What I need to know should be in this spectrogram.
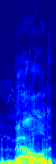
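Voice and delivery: Merde with a throaty guttural R; French pronunciation. Shown as a demonstration. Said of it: "Like you've got a piece of shit in your throat".

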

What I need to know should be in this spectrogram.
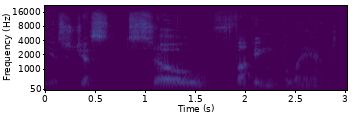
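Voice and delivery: stretched slow stress on "so fucking bland"; slow, disgusted emphasis; drawn-out disgust. Real, not acted. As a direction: lean on "so" and drag the whole line.

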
